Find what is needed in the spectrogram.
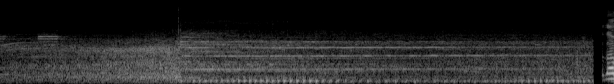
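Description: A motor vehicle going by on the road: its noise builds, and about two seconds in a steady engine whine sets in over a low fluttering rumble, easing a little toward the end.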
